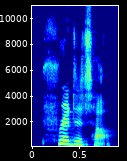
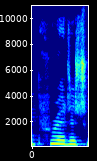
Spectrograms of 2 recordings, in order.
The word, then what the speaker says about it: predator: don't tend to say predator all if we live in England we might but we live in Australia and we tend to use the schwa sound the O are from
